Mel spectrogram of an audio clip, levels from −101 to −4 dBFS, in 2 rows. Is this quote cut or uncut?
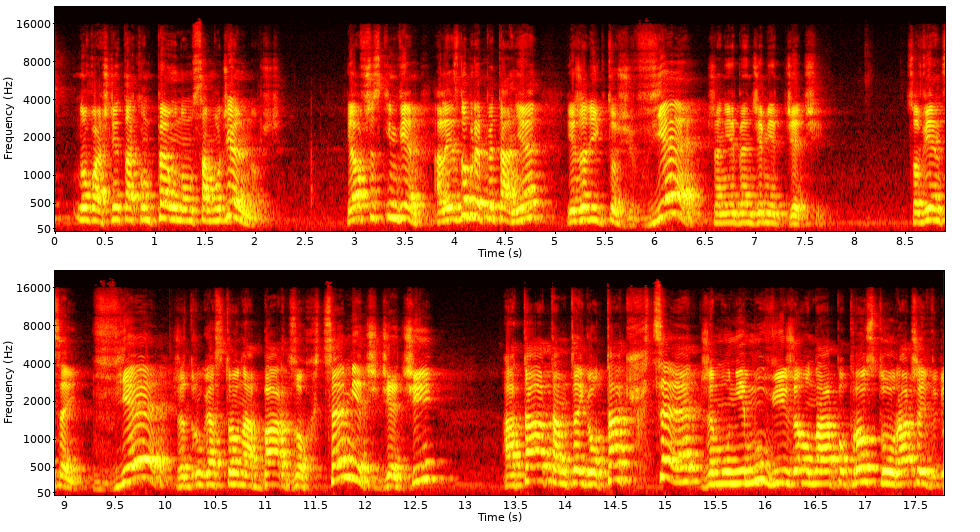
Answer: cut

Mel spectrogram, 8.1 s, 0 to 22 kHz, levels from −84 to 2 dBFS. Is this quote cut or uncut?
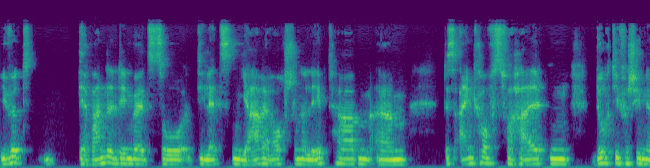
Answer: uncut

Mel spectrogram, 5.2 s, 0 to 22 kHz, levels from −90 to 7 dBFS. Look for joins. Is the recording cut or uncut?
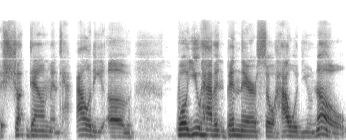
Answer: uncut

